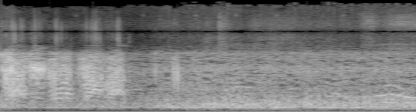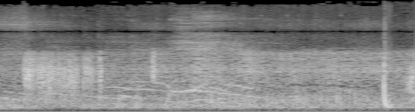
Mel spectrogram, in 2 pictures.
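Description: Archival Space Shuttle Challenger launch footage playing through a classroom loudspeaker: a steady rushing noise with a low hum, and brief radio voices near the start and about halfway through.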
